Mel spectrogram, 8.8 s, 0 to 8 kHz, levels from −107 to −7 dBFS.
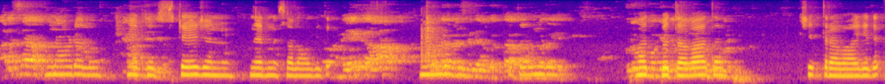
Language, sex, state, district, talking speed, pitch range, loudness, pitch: Kannada, female, Karnataka, Mysore, 40 wpm, 210-235 Hz, -19 LUFS, 225 Hz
